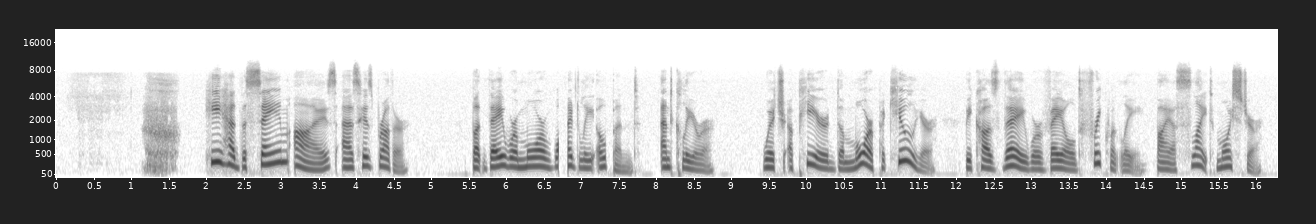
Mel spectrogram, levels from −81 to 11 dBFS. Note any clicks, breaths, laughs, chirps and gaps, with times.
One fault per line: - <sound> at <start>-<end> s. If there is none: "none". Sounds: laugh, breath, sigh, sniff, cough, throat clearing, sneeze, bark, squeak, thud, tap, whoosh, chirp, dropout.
- sigh at 0.1-1.7 s
- dropout at 6.7-6.8 s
